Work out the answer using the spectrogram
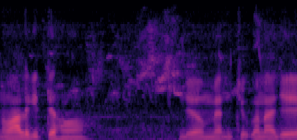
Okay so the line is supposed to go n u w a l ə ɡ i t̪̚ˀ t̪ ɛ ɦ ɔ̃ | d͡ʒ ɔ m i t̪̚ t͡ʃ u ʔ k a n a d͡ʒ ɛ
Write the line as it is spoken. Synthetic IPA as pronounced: n ɔ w a l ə ɡ i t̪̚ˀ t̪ ɛ ɦ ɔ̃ | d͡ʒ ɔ m ɛ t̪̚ t͡ʃ u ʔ k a n a d͡ʒ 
